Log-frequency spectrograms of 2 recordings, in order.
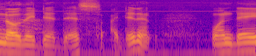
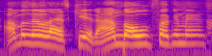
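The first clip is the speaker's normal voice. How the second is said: loud, high incredulous outburst; pitched-up, offended kid; indignant protest; 11 semitones higher, 9 dB louder than usual. Acted. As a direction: protest the nickname in disbelief. Kid indignant at being called old.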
